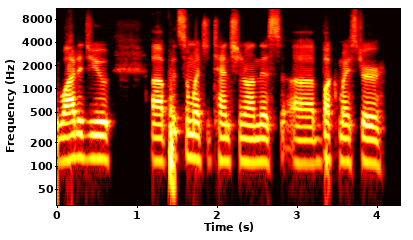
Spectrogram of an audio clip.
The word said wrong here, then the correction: Buckminster: I don't know if I'm saying that right, but the carbon 60 molecule. Let's dive into to what brought you here. – Yeah, so it's Buckminster Fuller, and there's a whole gamut of molecules called fullerenes, and they're named after Bucky Fuller.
